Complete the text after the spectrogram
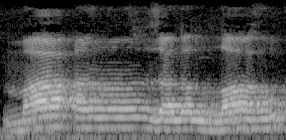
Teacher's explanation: میم زبر الف ما مد اصلی بن گئی ہے جی. آگے حمزہ آ گیا تو اب اس کو مد دے دی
